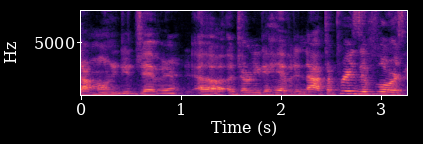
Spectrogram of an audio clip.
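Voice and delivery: ordinary talk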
